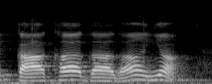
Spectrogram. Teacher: का देखिए कंठ, कंठ से आपका का वर्ग हो गया।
